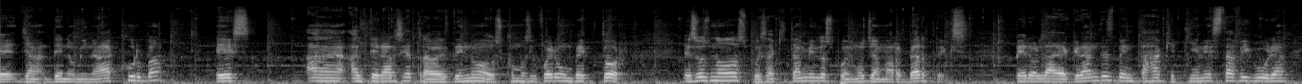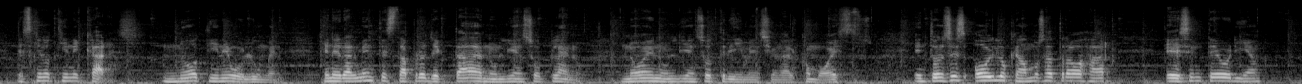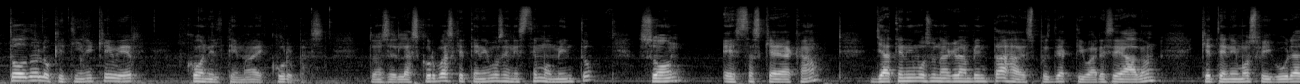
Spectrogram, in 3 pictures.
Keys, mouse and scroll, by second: 2.5 g, 4.4-4.9 shift+middle drag, 5.1-5.6 middle drag, 5.8 shift+middle click, 6.5-8.2 middle drag, 8.5 g, 9.6 middle click, 10.0-10.6 shift+middle drag, 10.9-11.3 scroll up 1, 11.3 scroll down 1, 11.5 middle click, 15.8-17.0 middle drag, 17.6-18.6 middle drag, 18.8-19.2 middle drag, 20.0 middle click, 20.6 click, 21.2-21.5 scroll down 2, 21.5 middle click, 23.0 a, 24.0 Delete, 25.1-25.6 shift+middle drag, 25.8-26.3 scroll up 2, 26.5-26.8 shift+middle drag, 27.0-27.4 scroll up 2, 27.6-28.0 shift+middle drag, 29.1-39.0 drag.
